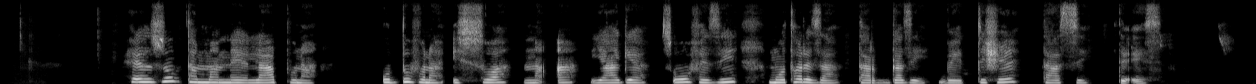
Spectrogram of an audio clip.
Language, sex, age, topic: Gamo, female, 25-35, government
